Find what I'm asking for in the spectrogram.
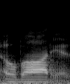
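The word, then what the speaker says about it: aubade: So here's Obaud is how you pronounce it.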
